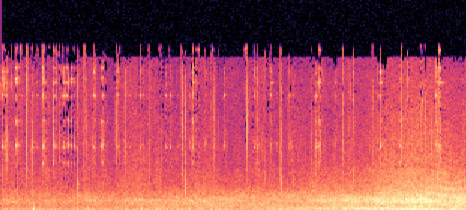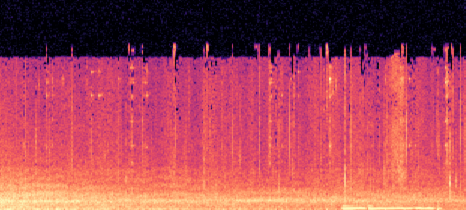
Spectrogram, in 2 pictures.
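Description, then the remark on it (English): A car approaches from behind along a quiet road at night, its engine and tyre noise swelling steadily to a broad whoosh, then slowly receding into the still night background. “There's a car coming though. That's behind you.”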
